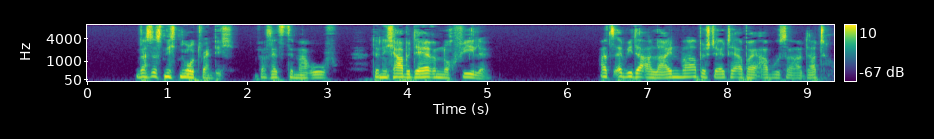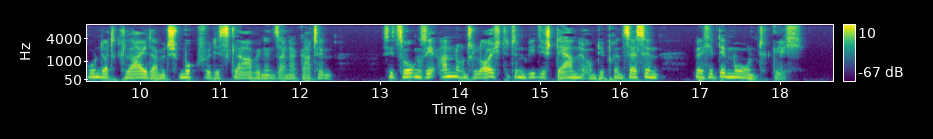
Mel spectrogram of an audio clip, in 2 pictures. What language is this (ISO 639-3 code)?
deu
